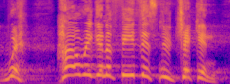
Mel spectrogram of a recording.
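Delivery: hammed-up panic about chicken feed; freaking out. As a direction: spiral into mock panic over feeding. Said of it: "I just freak out about things".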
